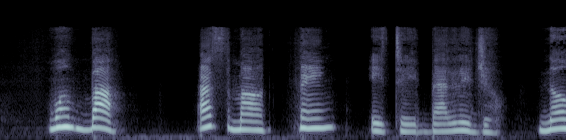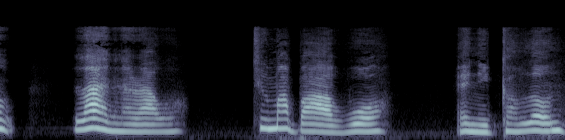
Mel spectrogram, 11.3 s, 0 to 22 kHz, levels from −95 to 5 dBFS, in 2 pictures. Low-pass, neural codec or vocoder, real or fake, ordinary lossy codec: 10.8 kHz; codec, 16 kHz in and 24 kHz out, 0.4 kbps, LongCat-Audio-Codec, two codebook decoder; fake; MP3, 64 kbps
